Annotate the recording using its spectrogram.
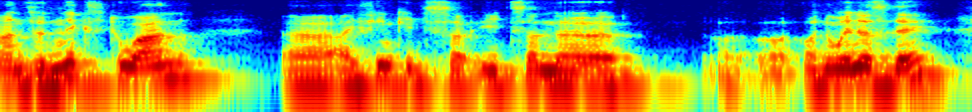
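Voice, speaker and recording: Over audible room echo, a man talks at a fairly slow pace, his fairly high pitch moving with ordinary variation. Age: 60s. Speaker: agricultural scientist. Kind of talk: webinar lecture. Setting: video call webinar. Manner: halting, many fillers and repetitions.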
